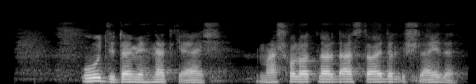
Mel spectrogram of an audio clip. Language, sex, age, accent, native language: Uzbek, male, 18-24, Farg'ona, Uzbek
